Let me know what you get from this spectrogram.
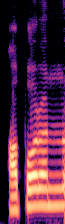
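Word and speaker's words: অপরাহ্ণ: এখানে হ সংযুক্ত ন যুক্তাক্ষরটি উচ্চারণ ন হ এর মত হবে অপরাণ্য এ বিষয়ে আমার কোন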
